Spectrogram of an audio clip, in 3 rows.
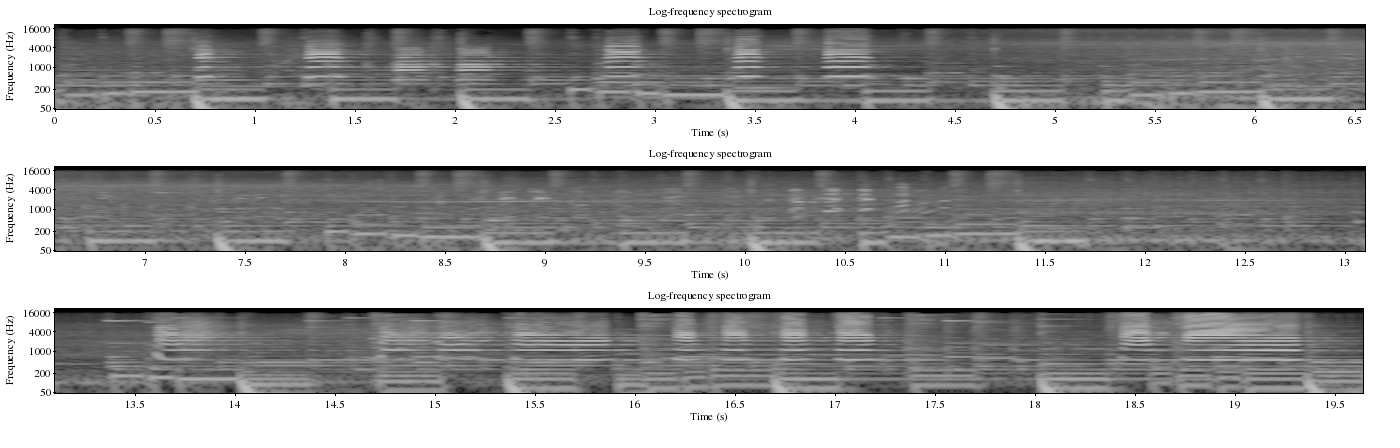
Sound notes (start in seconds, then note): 8.4 people laugh; 13.3 horn honks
